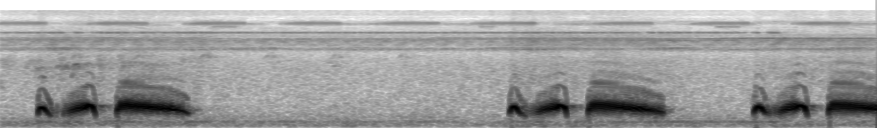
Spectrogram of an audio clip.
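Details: Afternoon decoy spotted dove luring wild birds to the ground: a three-part coo, two short upswept notes and a longer descending one, repeated after a two-second pause and starting again at the end.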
